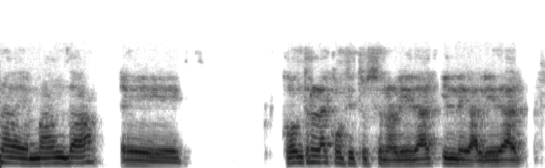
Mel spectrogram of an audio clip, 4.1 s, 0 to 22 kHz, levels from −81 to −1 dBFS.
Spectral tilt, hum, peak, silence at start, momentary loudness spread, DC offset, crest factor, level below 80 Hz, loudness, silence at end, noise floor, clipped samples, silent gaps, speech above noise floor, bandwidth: -8 dB/octave; none; -2 dBFS; 0 s; 6 LU; under 0.1%; 12 dB; -58 dBFS; -13 LUFS; 0.15 s; -61 dBFS; under 0.1%; none; 49 dB; 7 kHz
